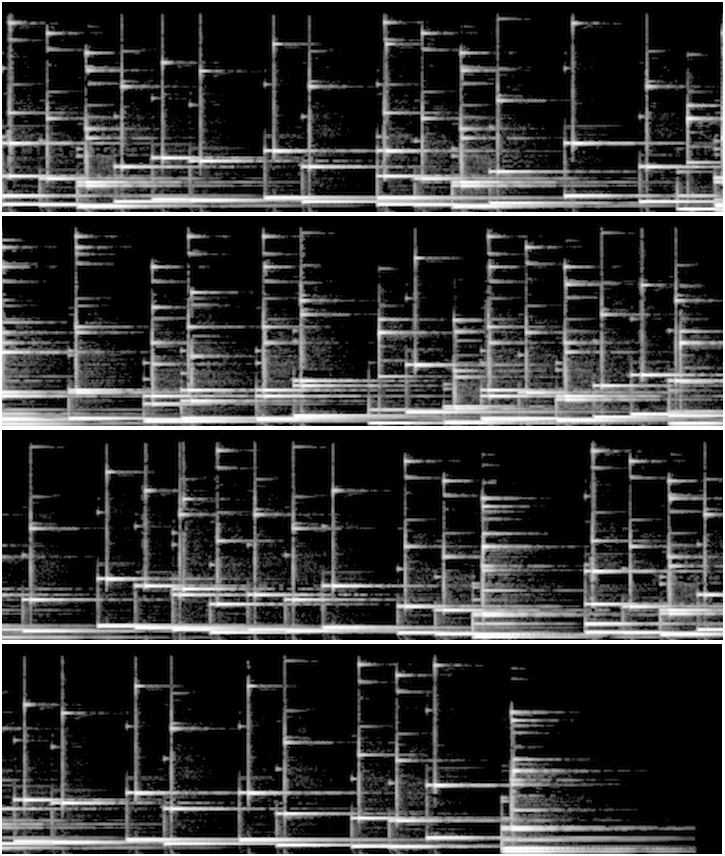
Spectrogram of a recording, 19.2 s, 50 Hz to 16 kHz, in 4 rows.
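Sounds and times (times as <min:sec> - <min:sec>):
music box intro: 0:00.0 - 0:19.1.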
